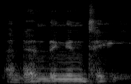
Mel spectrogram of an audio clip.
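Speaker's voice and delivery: hushed unvoiced whisper. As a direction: whisper the hint. Hinting secretly.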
